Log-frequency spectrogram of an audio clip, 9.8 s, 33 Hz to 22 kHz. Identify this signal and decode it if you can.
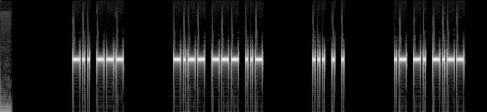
Morse code, heard as a keyed tone, about 25 wpm, 700 Hz. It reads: DO YOU SEE ANY
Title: 3x Word-Spacing - Sentences from Top 500 Words - 25wpm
